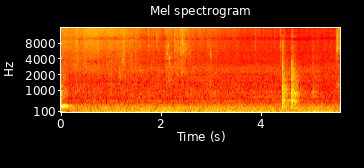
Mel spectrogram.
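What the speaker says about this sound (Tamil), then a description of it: "இப்போது இங்கே வதக்கி கரைச்சி வச்சுருந்த இந்த புளி தண்ணியை இதில் சேர்த்துக்கலாங்க" Tamarind water poured into a sautéed onion-tomato mixture for vatha kuzhambu, a steady liquid pour over a low background hum, with a brief louder splash near the end.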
